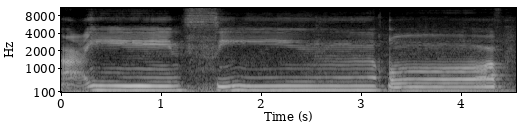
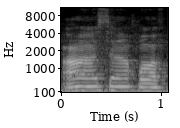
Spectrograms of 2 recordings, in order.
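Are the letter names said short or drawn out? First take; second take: drawn out; short. First: The letter names are drawn out and lengthened. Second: The letter names are said short, without lengthening. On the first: The speaker calls it right. "खींच खींच के पढ़ना है" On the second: The speaker calls it wrong. "ये गलत हो जाता है"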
